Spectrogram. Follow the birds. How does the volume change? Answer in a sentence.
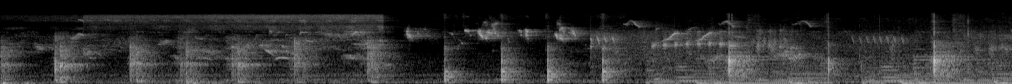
The volume of the birds goes up, then down.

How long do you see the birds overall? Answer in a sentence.
The birds can be heard for 10 seconds in total.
